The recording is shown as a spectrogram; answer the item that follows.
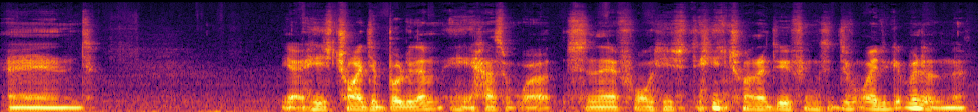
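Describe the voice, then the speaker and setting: A man with a husky voice, talking alone in a rambling, musing way and often saying "yeah". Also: low-pitched, expressive, fairly quick, a little hiss or hum. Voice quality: husky, gravelly. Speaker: solo video talker. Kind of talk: rambling solo monologue.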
